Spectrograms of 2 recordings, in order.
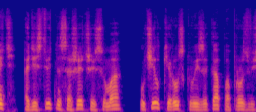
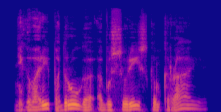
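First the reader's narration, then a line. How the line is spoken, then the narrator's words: Gentle hinting near-whisper. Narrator (Russian): вежливо, я бы сказал, даже ласково, задушевно, как бы намекая на что-то, и почти шепотом произносили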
